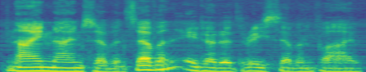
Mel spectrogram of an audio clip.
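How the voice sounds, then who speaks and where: A man's voice: lowish voice, normal speed, gravelly, slightly rough. A man hosting a call-in talk radio show, blunt and outspoken in his opinions.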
